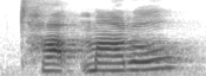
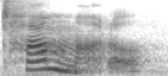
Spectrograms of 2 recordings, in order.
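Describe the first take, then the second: First: The first word ends with a P sound. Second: The first word ends with an M sound.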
